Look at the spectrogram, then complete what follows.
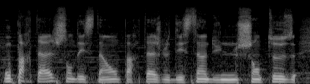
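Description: A man co-hosting a French radio talk show, introducing guests and asking questions in a measured way with small hesitations. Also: medium pitch, steady tone, faint music behind. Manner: measured, interviewing with fillers. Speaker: radio co-host.

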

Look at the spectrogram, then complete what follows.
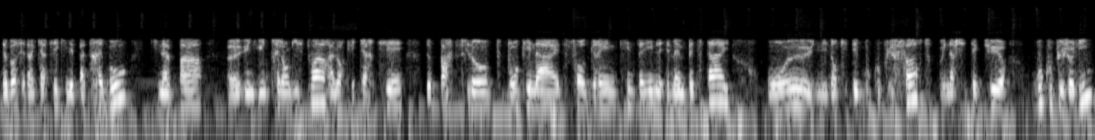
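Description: A man's voice: fairly high pitch, steady tone, normal speed, fairly bright tone, faint music behind. A man answering interview questions on the radio, hesitant with many fillers and restarts. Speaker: guest, property renovator in Brooklyn.

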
